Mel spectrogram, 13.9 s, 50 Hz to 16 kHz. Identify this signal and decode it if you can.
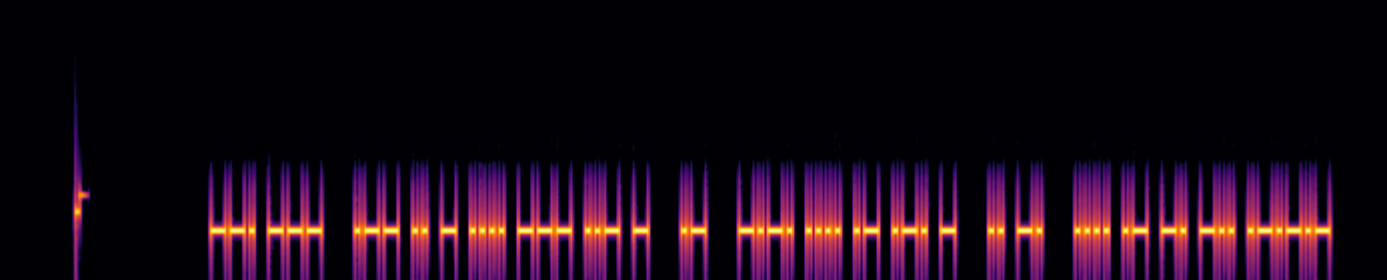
Morse code, heard as a keyed tone, about 25 wpm, 700 Hz. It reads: GO WITHOUT A CHART IN HAND.
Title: Sentences from Top 1300 Words 25wpm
